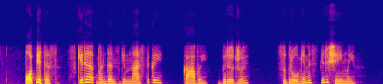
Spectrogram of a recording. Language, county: Lithuanian, Vilnius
